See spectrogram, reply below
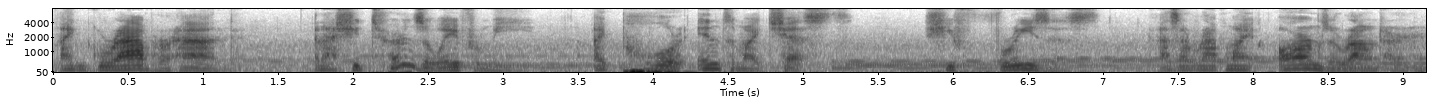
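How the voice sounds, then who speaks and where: A man's voice: on the high side, very animated, a little slow. A man hosting a let's play, informal and rambling, moving between casual commentary and reading story text aloud. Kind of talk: casual game commentary mixed with dramatic read-aloud narration. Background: game music.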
